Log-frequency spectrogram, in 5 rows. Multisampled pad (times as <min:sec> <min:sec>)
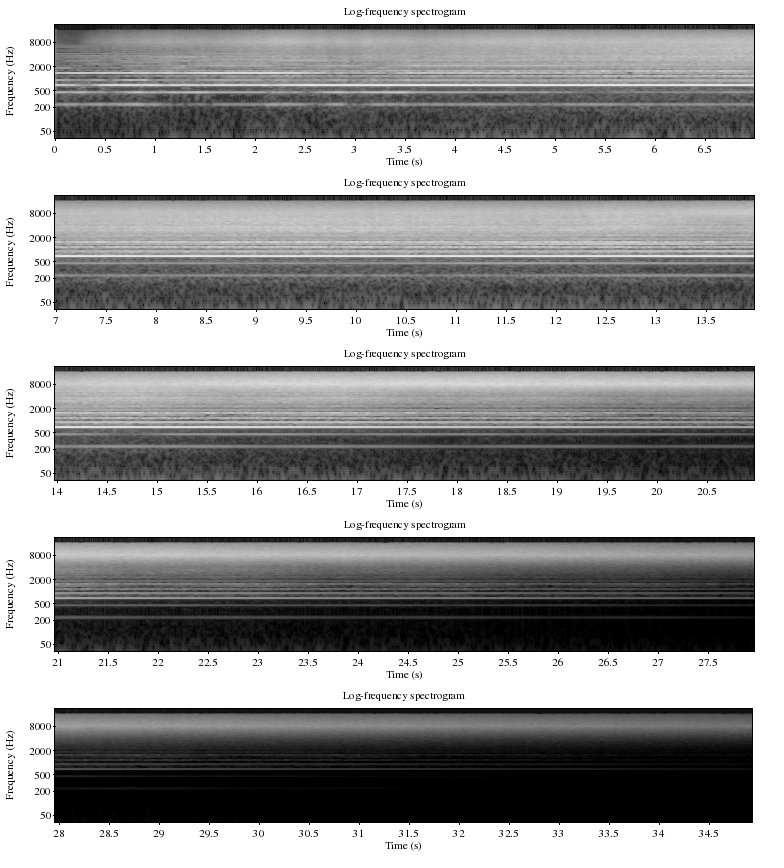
0:00.0 0:23.5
